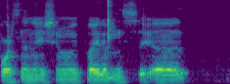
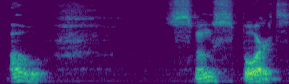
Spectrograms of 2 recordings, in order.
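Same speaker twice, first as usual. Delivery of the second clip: scornful, disdainful tone, higher and quieter; 4 semitones higher, 4 dB quieter than usual. Reacting to a question about a smoo sports team draft, with disdain. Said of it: "You said that with such disdain".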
